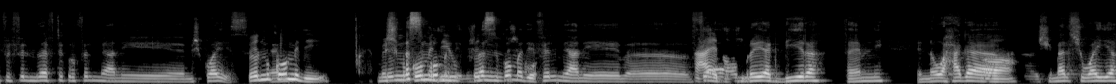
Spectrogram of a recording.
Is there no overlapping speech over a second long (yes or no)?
no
